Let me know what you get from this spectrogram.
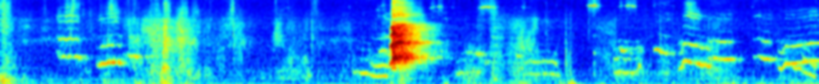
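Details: Five-week-old Havanese puppies from a litter of seven: scattered thin whimpers and squeaky sliding whines, one brief louder yelp near the middle, then more soft rising-and-falling squeals toward the end.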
